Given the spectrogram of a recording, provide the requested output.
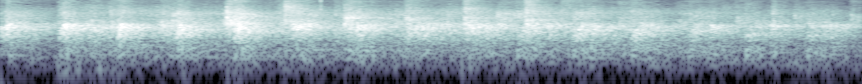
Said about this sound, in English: So please, everybody, a big round of applause to the startups that just pitched.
